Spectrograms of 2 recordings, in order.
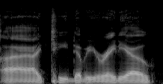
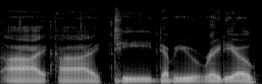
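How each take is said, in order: First: It is said fast. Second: It is said slowly.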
